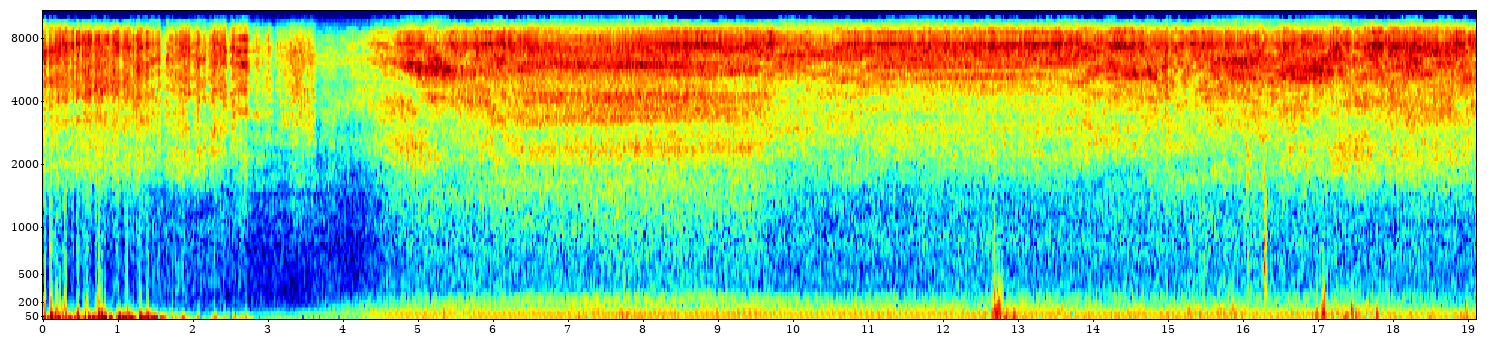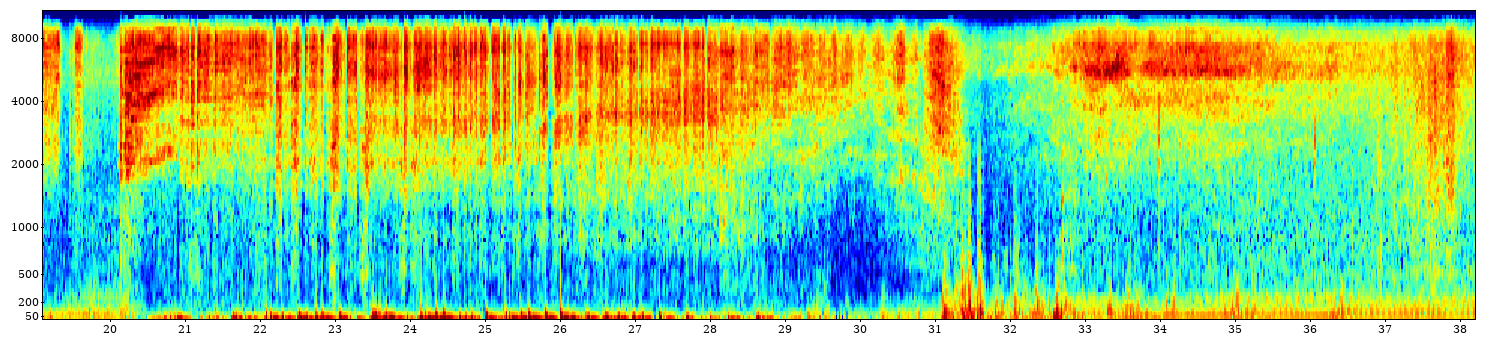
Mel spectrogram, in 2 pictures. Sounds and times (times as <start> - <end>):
Engine: 0.0 - 38.2.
